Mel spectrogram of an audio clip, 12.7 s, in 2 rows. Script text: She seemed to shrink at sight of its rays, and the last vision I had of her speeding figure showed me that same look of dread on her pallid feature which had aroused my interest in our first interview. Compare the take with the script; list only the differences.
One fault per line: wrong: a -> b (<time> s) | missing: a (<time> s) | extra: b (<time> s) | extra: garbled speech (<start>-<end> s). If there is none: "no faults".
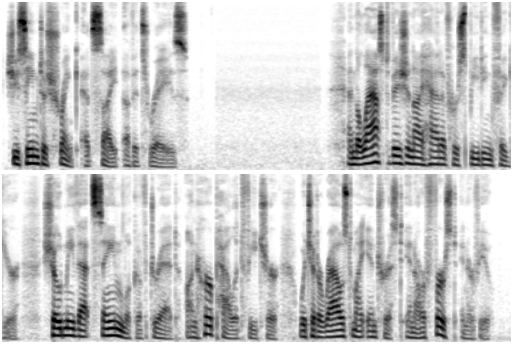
no faults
